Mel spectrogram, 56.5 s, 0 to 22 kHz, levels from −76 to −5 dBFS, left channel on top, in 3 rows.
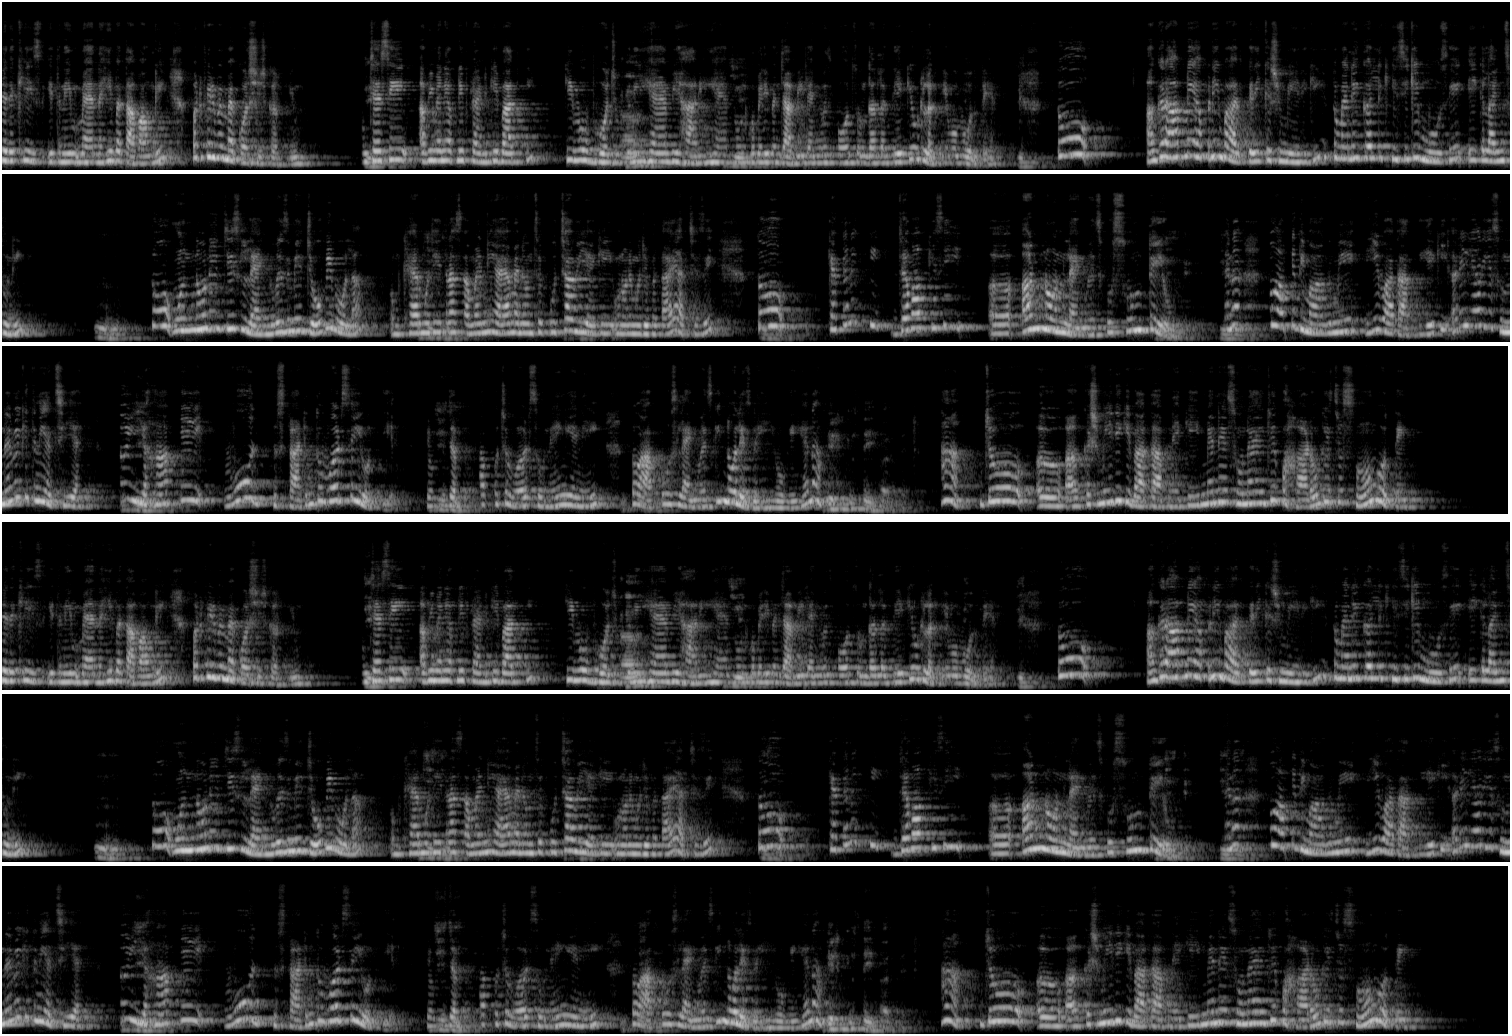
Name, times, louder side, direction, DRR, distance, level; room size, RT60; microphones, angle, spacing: voice 1, 0.0-3.8 4.5-6.6 7.0-12.4 12.7-13.6 14.3-19.1 20.7-23.4 23.7-28.6 29.2-30.8 31.2-33.5 34.1-38.7 39.2-40.2 40.5-42.6 43.0-48.0 49.4-55.3, left 1 dB, 45° left, 0 dB, 1.9 m, -30 dB
voice 2, 20.0-20.3 24.2-24.5 28.3-28.5 33.4-33.5 34.1-34.4 39.2-39.7 43.0-43.4 45.4-46.0 48.0-48.8, right 1 dB, 55° right, -3 dB, 3.4 m, -38 dB
25.5 x 12.0 x 3.7 m, 1.0 s
head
